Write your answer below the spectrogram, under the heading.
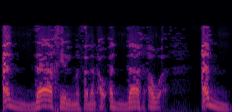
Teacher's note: هذا الحرف عندما تنطقه العرب فإنهم يحبسون النفس، أد، يعني مثلا نقول الداخل مثلا أو الداخل أو أد، فنجد بأن الصوت النفس قد انحبس تماما، وكذلك الصوت. فالدال ينحبس عند النطق بها النفس فهي حرف مجهور، والصوت فهي حرف شديد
